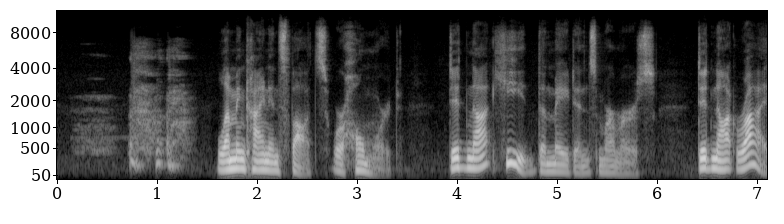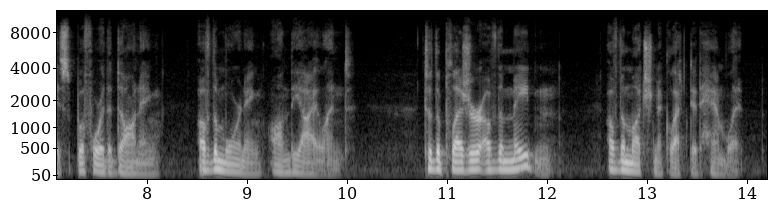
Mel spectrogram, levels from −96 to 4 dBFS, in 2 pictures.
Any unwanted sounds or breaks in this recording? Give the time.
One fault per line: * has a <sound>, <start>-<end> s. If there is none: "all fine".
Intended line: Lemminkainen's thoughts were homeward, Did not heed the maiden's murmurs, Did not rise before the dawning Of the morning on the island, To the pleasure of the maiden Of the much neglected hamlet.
* has a cough, 0.1-1.4 s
